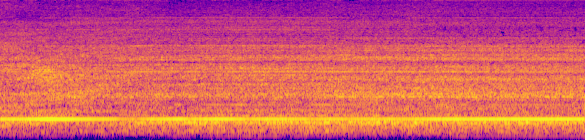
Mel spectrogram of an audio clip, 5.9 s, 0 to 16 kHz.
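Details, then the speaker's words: Hoover Turbopower 2 vacuum after motor service with both bearings oiled and reassembled: steady high motor whine, even airflow rush, no rattles or bearing growl; runs perfectly. "Nothing wrong with that at all now. That's absolutely perfect."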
